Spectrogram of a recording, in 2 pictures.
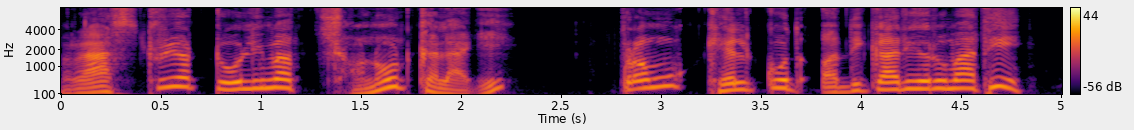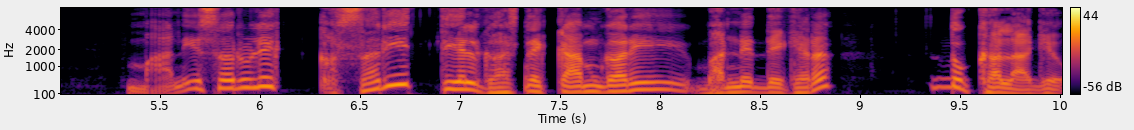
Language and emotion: Nepali, disgusted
